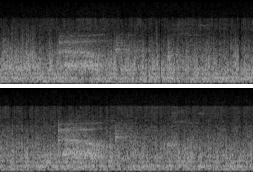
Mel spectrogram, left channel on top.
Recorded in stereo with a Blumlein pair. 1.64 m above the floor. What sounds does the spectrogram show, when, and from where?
0.6 s whispering: 50° right, 1.1 m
